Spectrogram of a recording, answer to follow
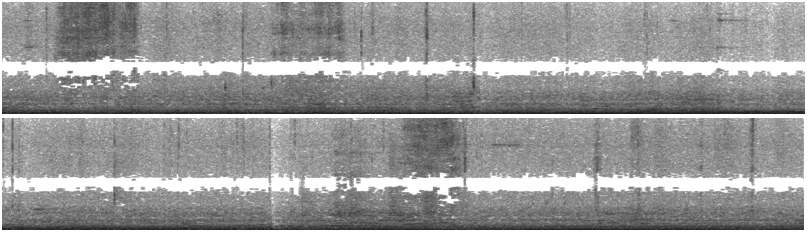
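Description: Steady low background rumble with indistinct voices, and a few brief hissy sounds about one, three and twelve seconds in.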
